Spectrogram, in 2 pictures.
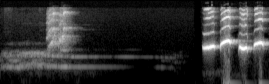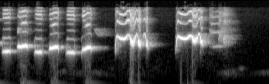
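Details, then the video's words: A caged Orange-headed thrush from Indonesia sings a quick series of about eleven short whistled notes followed by two buzzy wavering phrases; a faint low whistle sounds at the very start. "Kicaumania Anis Merah Indonesia//Gacor Nonstop."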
